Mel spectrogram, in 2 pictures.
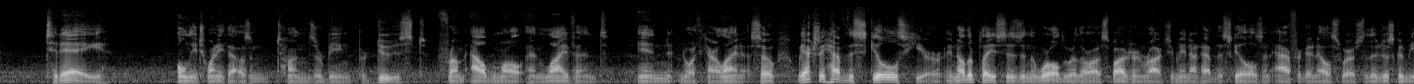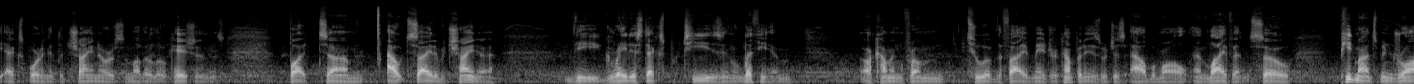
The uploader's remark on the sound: Interview at Benchmark Minerals Conference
